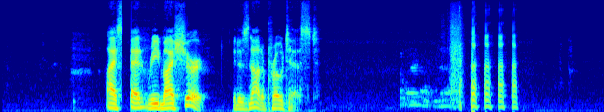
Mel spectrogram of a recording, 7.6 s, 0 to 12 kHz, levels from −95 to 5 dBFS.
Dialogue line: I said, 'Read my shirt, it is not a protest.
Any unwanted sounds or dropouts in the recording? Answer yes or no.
yes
